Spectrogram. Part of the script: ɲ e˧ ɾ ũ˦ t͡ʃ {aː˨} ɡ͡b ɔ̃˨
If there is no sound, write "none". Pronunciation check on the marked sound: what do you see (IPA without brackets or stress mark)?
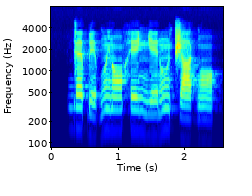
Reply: aː˨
